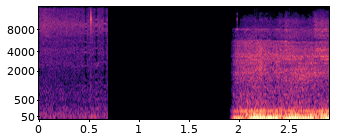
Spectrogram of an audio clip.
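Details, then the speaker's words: 2012 Toyota Yaris (Latin American version): after a brief dropout, low heavy uneven idle near 500 rpm, stumbling and losing power; bank 1 sensor 1 oxygen sensor stuck reading rich, no check engine light. "tenemos el vehículo fallando ya completamente véalo en en un rango de 500 revoluciones vamos a fuera se escucha cómo se oscila el motor vamos a escuchar el motor oscilando y en este momento el vehículo pierde potencia"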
